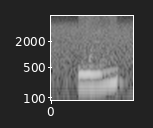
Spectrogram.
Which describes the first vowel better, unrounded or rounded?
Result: unrounded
